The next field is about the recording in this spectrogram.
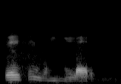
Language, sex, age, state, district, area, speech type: Tamil, male, 45-60, Tamil Nadu, Tenkasi, urban, conversation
